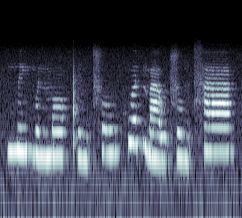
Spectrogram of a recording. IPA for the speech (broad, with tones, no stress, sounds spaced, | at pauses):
m e˧ j m ɵ˨ n m ɔː˨ k̚ pʰ ɪ˨˩ ŋ t͡sʰ o˨˧ w kʷʰ ɐ˥ t̚ m aː˨˩ w t͡s ʊ˨˩ ŋ t͡sʰ aː˧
